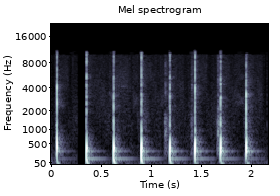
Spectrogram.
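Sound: hand clapping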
